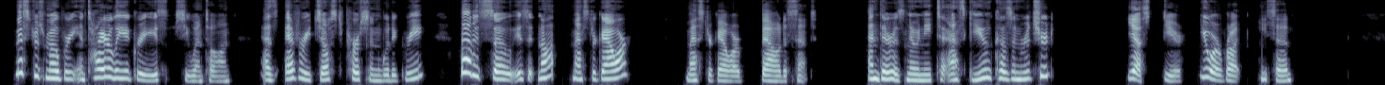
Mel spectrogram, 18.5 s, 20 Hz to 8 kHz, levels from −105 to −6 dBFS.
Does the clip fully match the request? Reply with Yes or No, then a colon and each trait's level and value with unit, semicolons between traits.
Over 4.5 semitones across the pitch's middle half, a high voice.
Yes: average, 5.3 semitones; high, 235 Hz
